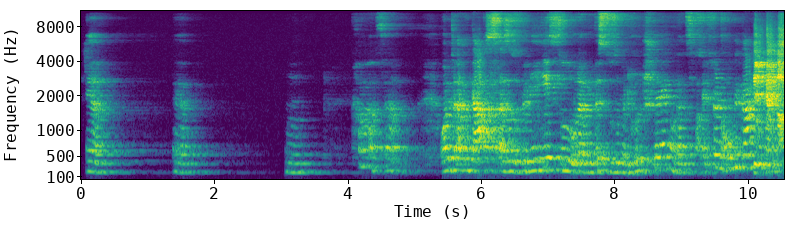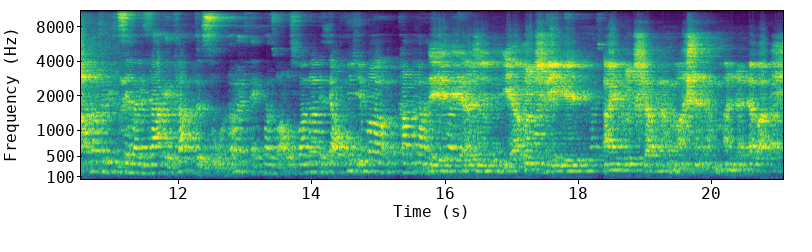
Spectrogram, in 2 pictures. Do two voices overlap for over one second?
Yes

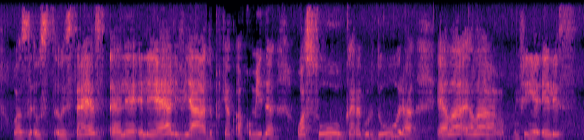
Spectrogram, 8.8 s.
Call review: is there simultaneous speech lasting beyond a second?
No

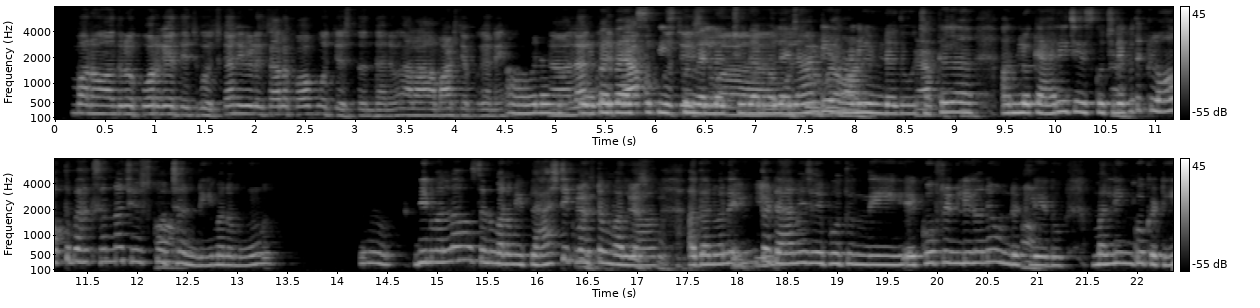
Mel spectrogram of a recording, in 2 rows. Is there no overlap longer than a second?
No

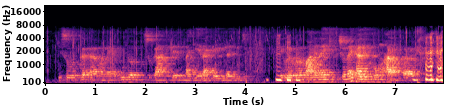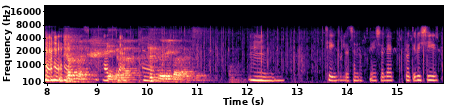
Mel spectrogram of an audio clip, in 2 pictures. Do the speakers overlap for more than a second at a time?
No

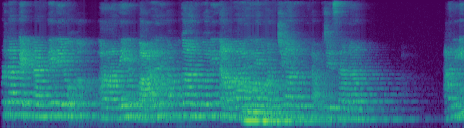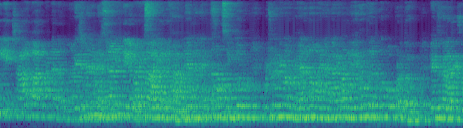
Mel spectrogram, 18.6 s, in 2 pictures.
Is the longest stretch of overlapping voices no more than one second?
No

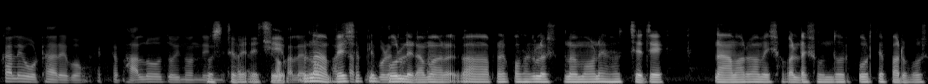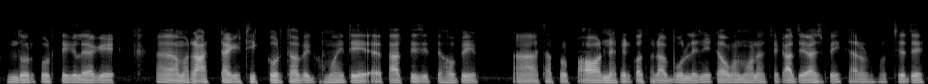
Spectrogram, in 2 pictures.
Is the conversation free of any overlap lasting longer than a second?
No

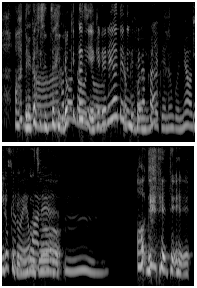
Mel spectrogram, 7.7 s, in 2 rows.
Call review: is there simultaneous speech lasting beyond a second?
Yes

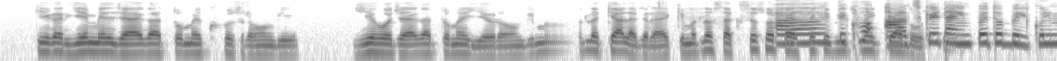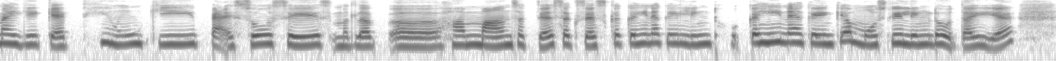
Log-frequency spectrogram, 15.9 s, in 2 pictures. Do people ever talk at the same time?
Yes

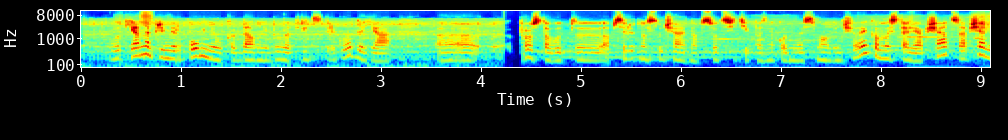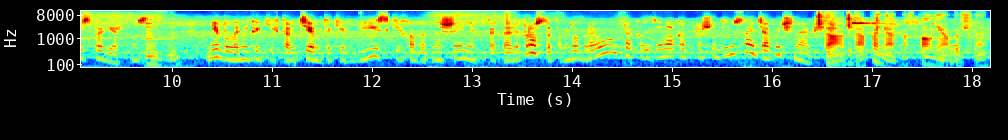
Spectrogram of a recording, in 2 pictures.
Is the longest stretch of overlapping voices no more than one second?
Yes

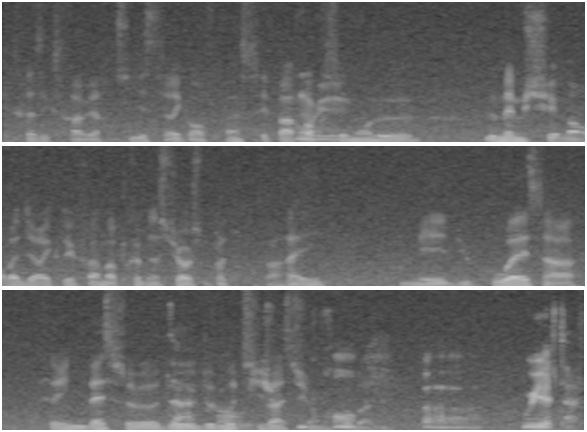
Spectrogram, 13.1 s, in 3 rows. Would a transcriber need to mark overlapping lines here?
Yes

